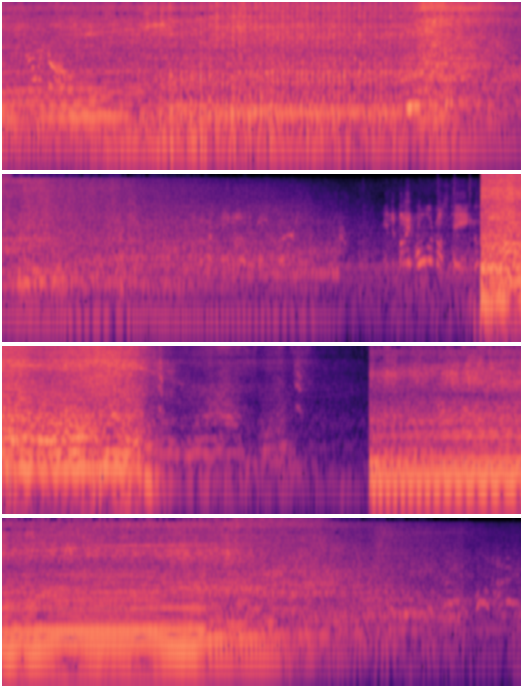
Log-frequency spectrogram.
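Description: Drag race car engines held at a steady high rev, in several abruptly cut segments. Near the end the engine note shifts and fades as the cars pull away down the strip.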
